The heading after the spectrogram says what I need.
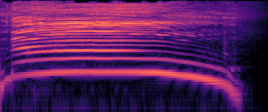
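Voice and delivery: hammed-up high-pitched shout of No; mock shriek. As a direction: scream it in mock horror. Mock shrieked refusal, loudest.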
